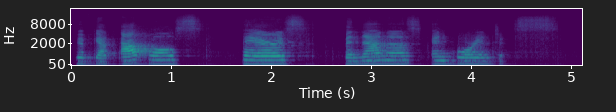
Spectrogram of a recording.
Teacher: In the first example, the intonation rises on each item on the list and falls on the last item to show that the list is finished.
